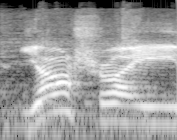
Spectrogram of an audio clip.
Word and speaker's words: Joshua: call me Joshua and remember how I pronounced it yosua is as close as it gets to the original pronunciation Hebrew pronunciation of well Jesus so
